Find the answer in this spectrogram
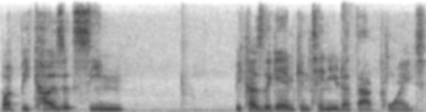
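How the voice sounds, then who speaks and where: Noticeable background noise is audible. The speaking moves along fairly quickly. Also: man. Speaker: guest host. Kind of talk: casual chat.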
